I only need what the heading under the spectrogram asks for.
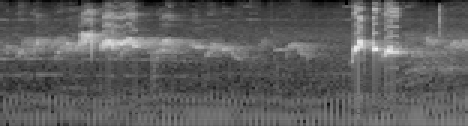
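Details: A red-whiskered bulbul from Sơn La, Vietnam, sings in the ché style on a cold day. Soft warbling comes first, then a sudden burst of three loud, quick, sliding notes.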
